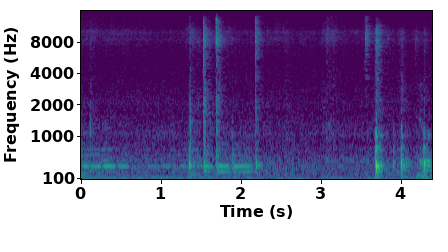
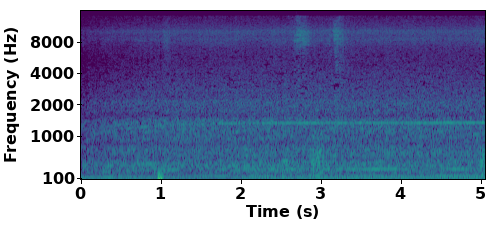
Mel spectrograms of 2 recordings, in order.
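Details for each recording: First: Arno Turbo Silence Force 40cm fan motor, customer complains of loud noise; shaft tip has excessive end play, possibly the shaft or spacer washer; motor hum breaks into loose clunks and rattles as it tries to spin, louder at speed. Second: Arno Turbo Silence Force 40cm fan after repair of shaft end play and a screw set too deep that hit the blade; soft steady hum and airflow, no rubbing, ticking or rattle; runs quietly.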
